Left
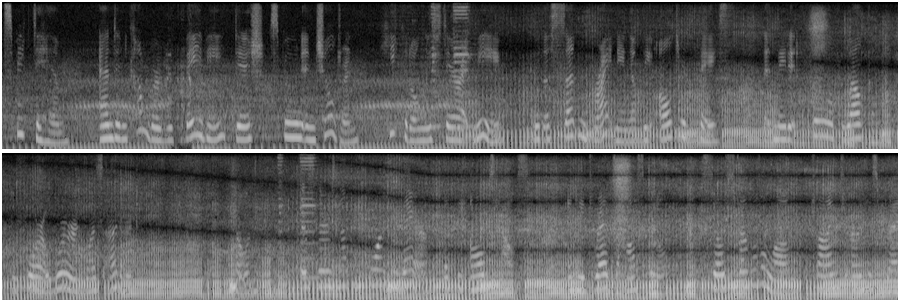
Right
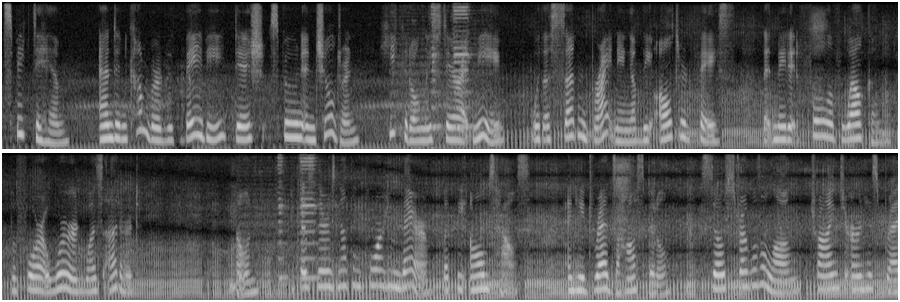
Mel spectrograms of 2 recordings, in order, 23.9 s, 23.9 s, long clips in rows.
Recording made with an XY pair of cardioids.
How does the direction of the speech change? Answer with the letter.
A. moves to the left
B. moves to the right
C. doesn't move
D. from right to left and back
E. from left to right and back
C.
